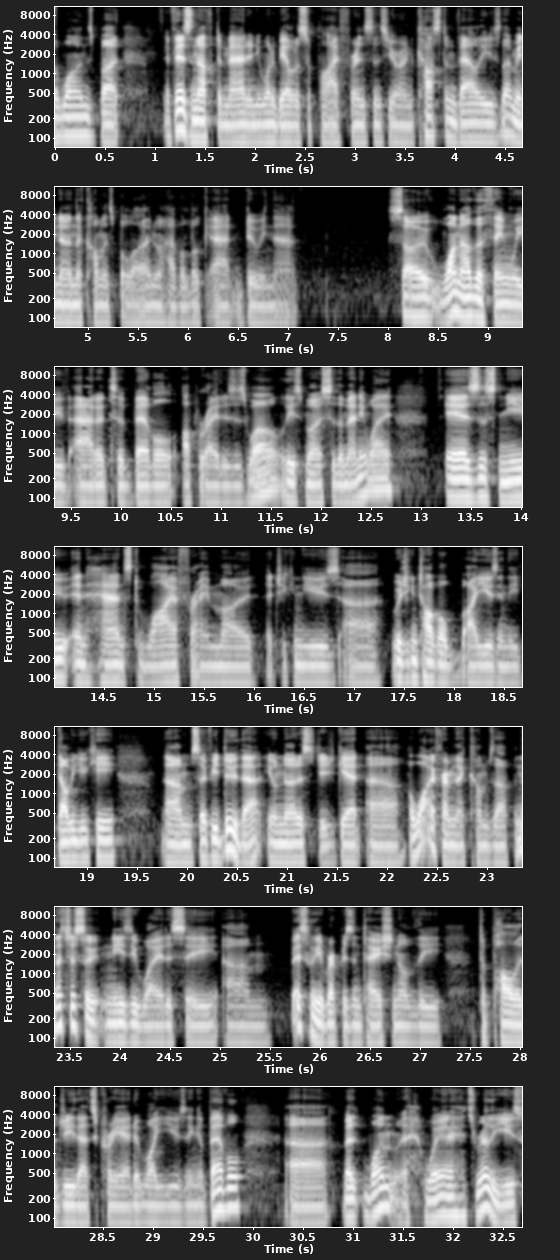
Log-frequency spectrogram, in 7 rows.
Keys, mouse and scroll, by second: 11.6 f, 20.3 w, 22.5 alt+scroll up 1, 30.7 Escape, 31.1 middle click.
